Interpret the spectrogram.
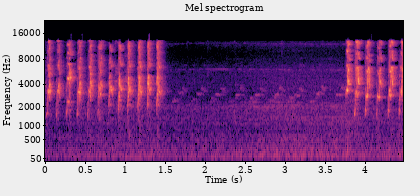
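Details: Lovebird chattering song, used in Indonesia as a master to teach other birds: a quick series of sharp, high chirps, then a pause of about two seconds before the rapid chatter resumes.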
